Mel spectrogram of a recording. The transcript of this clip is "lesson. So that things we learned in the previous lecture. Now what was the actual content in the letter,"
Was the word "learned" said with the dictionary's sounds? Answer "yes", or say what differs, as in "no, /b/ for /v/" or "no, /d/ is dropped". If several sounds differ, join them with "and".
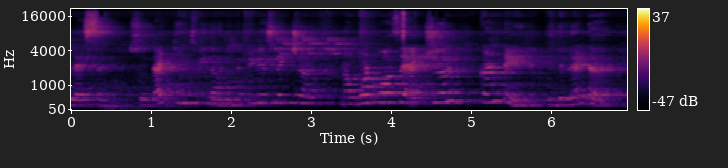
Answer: no, /d/ is dropped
